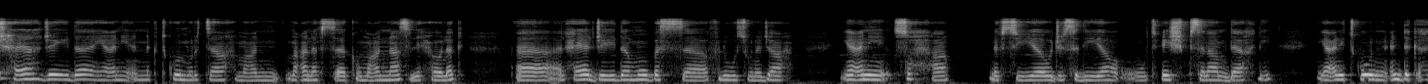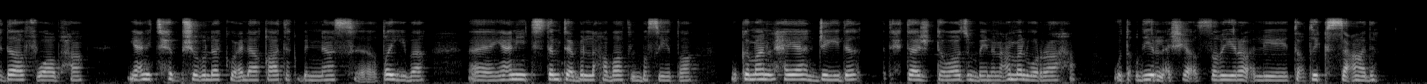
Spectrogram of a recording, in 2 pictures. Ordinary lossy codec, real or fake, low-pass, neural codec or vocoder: none; real; 19.8 kHz; none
